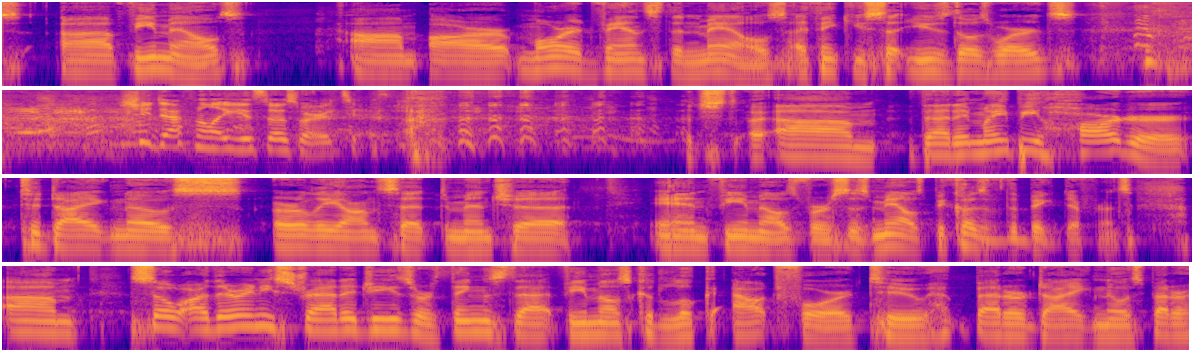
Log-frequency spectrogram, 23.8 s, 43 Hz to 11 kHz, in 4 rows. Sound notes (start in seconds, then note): 5.5 laughter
